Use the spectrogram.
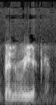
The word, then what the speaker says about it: Benriach: want to drink something more unique like our been rick i'm glad i pronounced it correctly i was waiting for you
